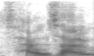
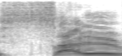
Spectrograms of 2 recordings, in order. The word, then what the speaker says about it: 쌀: 예, 제가 살살 그러면 우리 저쪽 경상도 사람들은 이 쌀 발음이 잘 안 되죠. 그래서 이 쌀, 살 이게 참 학교에서 예, 발음 훈련을 많이 했던 것 같은데 요즘에는 그래도 쌀 제대로 나오죠.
